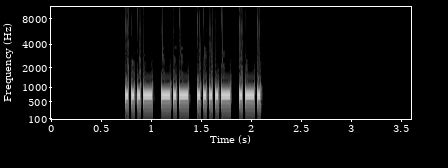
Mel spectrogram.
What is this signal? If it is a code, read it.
Morse code, heard as a keyed tone, about 40 wpm, 700 Hz. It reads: VK4R
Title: DXCC-100 Call Signs - 4 Characters - 40wpm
